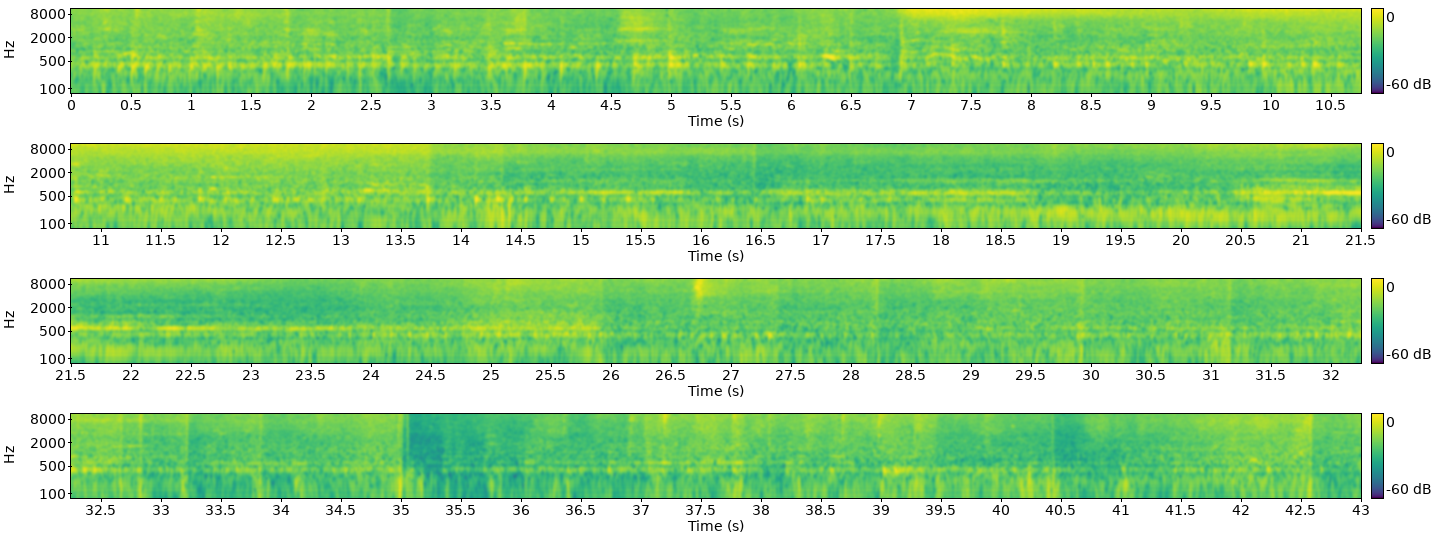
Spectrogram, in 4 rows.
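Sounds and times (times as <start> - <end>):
car engines and tyres: 0.0 - 43.0
indistinct voices: 0.0 - 43.0.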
